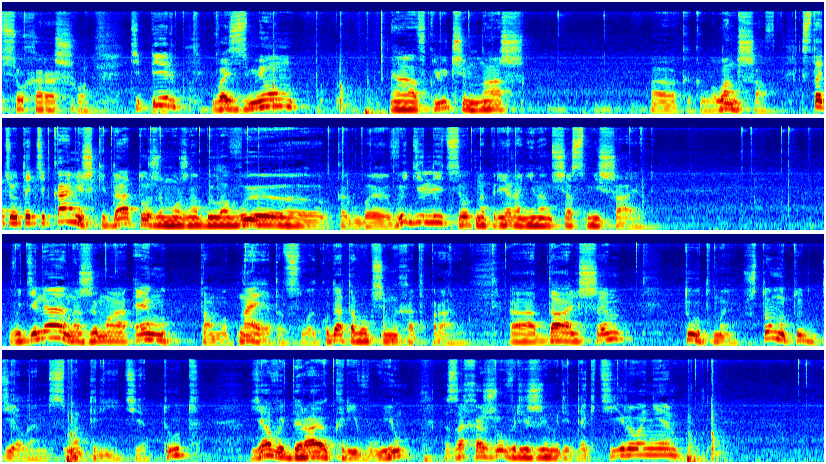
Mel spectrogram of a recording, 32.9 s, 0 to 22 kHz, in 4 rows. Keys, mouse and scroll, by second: 0.9 KP_7, 4.7-6.3 drag, 6.3-7.4 middle drag, 7.9 middle click, 8.7 right click, 9.5-12.0 drag, 12.0 middle click, 12.2-14.9 drag, 17.4 m, 20.2-23.6 middle drag, 23.9 middle click, 27.9 click, 28.7 right click, 29.6 Tab, 30.3 click, 32.7-32.8 drag.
